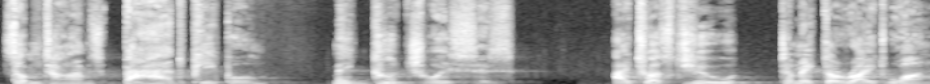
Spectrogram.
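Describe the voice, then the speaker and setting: A man playing a self-assured faction leader in a game, speaking in a measured, authoritative way. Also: a little high, big pitch swings, a bit bright, exaggerated voice. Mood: measured, persuasive. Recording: clearly noisy background, clicks.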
